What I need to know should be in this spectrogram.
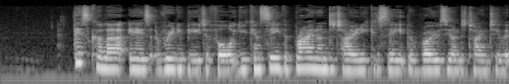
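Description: A young woman talks up close, with animation.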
